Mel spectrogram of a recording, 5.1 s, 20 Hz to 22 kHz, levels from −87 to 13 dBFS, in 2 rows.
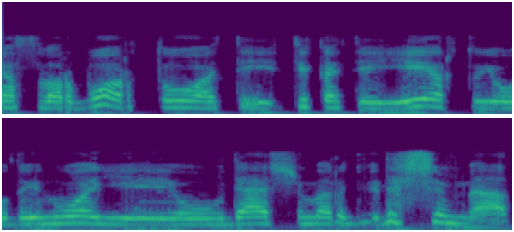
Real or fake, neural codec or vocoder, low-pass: real; none; 7.2 kHz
